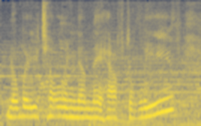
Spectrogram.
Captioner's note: none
